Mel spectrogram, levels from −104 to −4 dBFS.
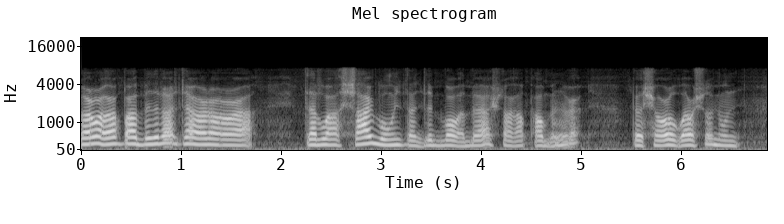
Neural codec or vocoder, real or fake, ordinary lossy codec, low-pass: autoencoder, 22.05 kHz, a latent of 192 numbers a frame, VITS, trained on many speakers; fake; none; 7.2 kHz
